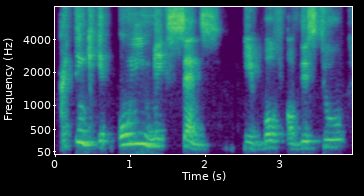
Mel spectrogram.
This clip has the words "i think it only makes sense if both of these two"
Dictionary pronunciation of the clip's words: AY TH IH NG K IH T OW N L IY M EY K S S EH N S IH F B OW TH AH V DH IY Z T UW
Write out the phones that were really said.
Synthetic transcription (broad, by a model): AY TH IH NG K IH T OW N L IY M EY K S S EH N S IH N B OW TH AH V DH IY S T UW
